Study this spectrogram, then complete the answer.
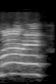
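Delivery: put-on high, pleading child voice; little girl begging mommy; imitating little daughter. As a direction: whine it like a small kid asking for a cookie. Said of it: "My younger daughter is like".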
